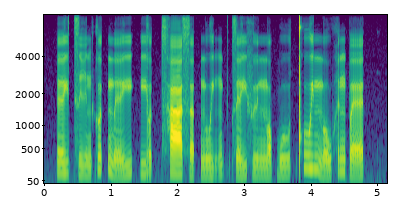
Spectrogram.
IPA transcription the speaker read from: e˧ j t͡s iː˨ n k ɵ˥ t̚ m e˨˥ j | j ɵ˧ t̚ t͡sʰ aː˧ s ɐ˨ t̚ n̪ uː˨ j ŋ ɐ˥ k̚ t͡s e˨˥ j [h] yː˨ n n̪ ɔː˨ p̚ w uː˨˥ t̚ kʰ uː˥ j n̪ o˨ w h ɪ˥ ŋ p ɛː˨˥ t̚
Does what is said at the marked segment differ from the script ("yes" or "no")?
yes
